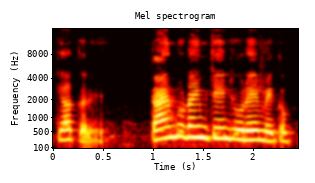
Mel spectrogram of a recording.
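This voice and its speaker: A woman's voice: high-pitched, moderate pace. A woman hosting a casual makeup tutorial, chatty and often checking in with "okay". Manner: chatty, repeats "theek hai" often. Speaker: makeup vlogger.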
